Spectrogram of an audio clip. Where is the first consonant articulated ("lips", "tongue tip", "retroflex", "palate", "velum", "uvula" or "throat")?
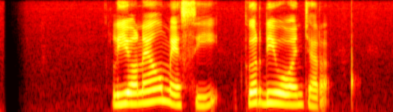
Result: tongue tip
